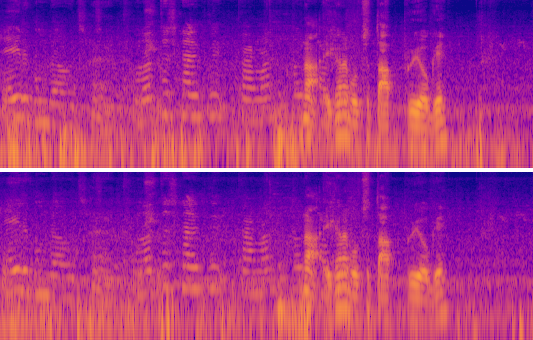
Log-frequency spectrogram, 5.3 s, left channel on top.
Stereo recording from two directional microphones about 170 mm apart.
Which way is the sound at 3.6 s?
20° left (ahead or behind).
